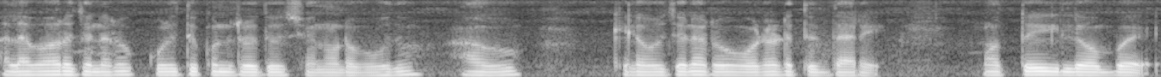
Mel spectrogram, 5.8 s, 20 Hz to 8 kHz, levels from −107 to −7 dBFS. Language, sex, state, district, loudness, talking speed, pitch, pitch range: Kannada, male, Karnataka, Koppal, -17 LUFS, 125 wpm, 120 Hz, 115-125 Hz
